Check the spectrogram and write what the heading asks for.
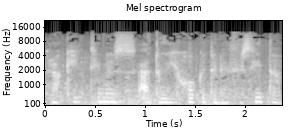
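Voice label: Voice Acting es Female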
